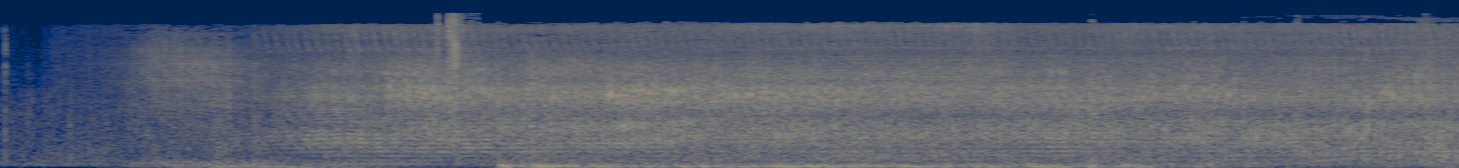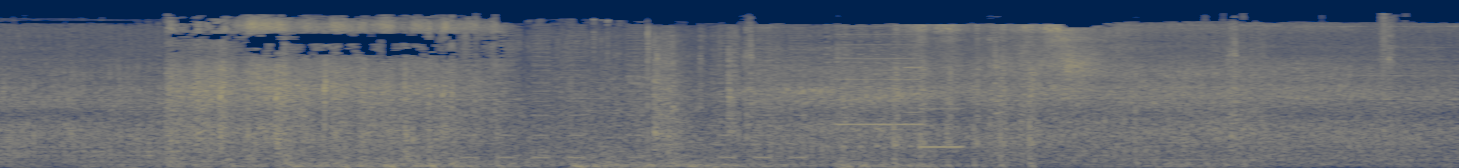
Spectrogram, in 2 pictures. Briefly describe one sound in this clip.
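A helicopter's rotor thumps and its engine roars steadily.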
